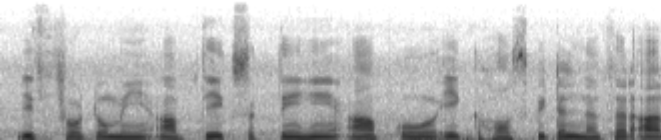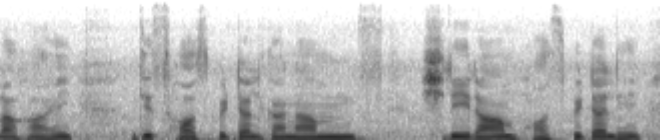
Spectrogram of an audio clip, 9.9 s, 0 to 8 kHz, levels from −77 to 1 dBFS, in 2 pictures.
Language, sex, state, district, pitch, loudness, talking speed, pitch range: Hindi, male, Bihar, Bhagalpur, 130 Hz, -19 LUFS, 120 wpm, 125-140 Hz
